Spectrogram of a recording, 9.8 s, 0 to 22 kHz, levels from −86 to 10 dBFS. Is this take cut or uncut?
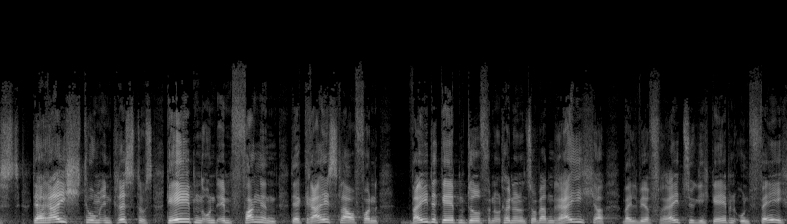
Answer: cut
